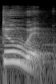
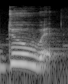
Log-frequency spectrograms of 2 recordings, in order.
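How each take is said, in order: First: A W sound joins the two words. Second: The same.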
